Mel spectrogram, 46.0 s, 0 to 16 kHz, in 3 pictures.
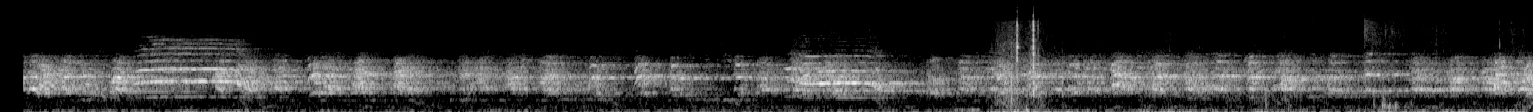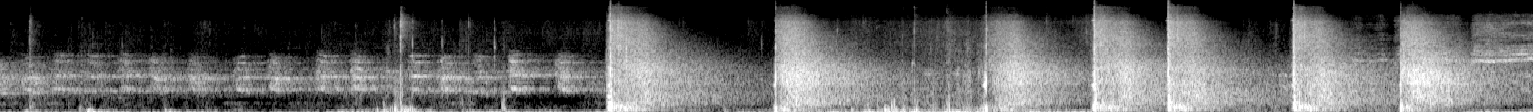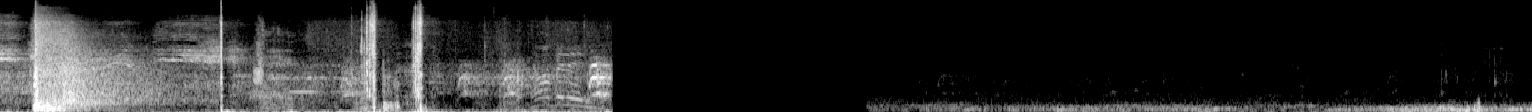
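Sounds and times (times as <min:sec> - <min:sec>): hunting dogs baying: 0:02.2 - 0:08.2, 0:08.8 - 0:23.0, 0:24.5 - 0:36.8
loud shotgun shots echoing: 0:21.4 - 0:24.2, 0:25.2 - 0:32.3.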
